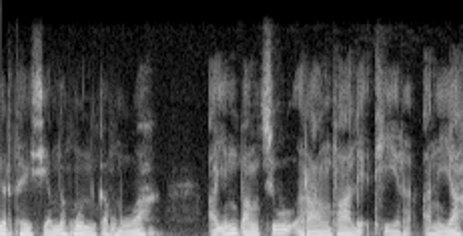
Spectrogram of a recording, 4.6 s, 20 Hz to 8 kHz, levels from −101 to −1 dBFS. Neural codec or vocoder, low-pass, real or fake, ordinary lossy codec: none; 7.2 kHz; real; none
